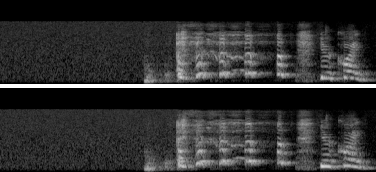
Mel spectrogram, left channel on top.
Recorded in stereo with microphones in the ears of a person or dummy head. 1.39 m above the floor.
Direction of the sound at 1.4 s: 35° left (ahead or behind).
